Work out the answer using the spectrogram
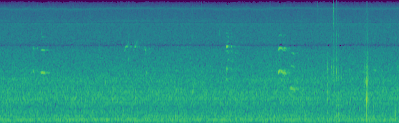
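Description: A few short, high bird chirps, scattered singly, over a steady outdoor rushing background, with a sharp click near the end.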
